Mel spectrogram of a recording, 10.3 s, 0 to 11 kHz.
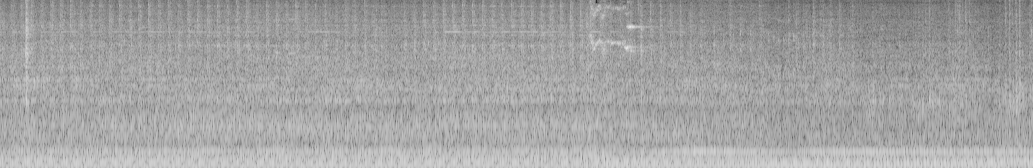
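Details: Kubota ZD326 zero-turn mower after deck belt replacement, center pulley and gearbox rework, engine idling before engaging blades: steady, even low drone with no knocks, misses or speed swings; healthy.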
